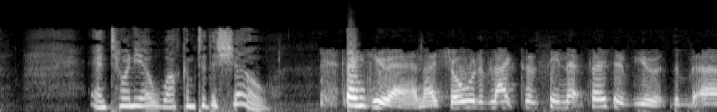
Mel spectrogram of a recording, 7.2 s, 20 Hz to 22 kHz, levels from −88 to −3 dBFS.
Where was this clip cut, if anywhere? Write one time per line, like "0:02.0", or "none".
0:03.8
